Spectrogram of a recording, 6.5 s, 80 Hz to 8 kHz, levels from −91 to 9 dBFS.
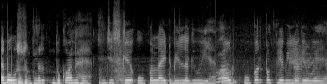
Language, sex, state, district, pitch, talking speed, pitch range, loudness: Hindi, female, Uttar Pradesh, Saharanpur, 230 Hz, 165 wpm, 220-240 Hz, -21 LUFS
